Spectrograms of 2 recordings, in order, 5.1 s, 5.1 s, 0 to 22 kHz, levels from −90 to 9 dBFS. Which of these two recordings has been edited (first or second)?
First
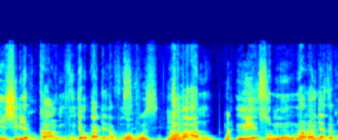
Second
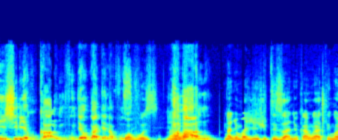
first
